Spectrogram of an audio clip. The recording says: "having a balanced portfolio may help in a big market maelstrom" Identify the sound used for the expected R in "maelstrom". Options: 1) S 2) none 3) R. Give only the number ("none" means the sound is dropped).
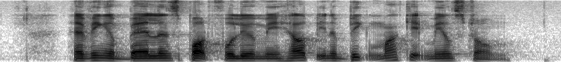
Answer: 3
